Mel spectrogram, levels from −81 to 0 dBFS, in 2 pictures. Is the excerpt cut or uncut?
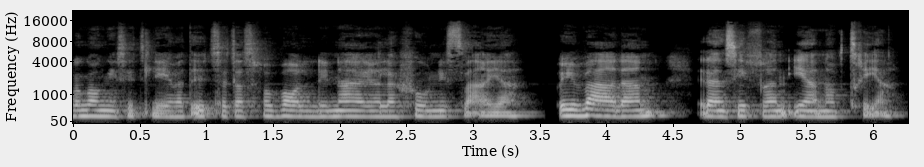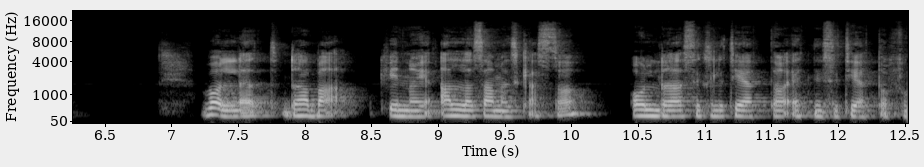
cut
